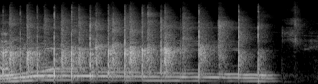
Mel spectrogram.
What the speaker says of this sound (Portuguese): Salve de palmas para ela!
